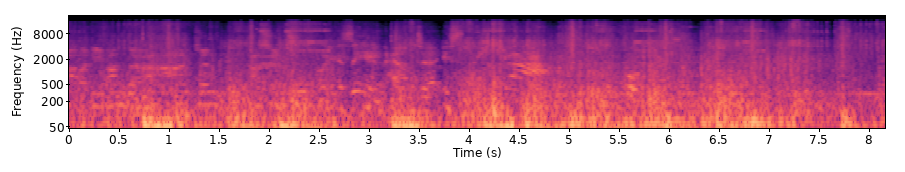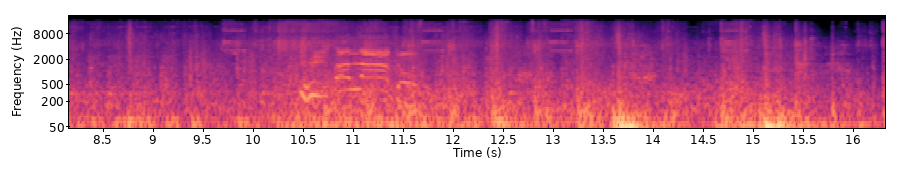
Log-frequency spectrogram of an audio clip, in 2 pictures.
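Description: Heavy blasts boom now and then.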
